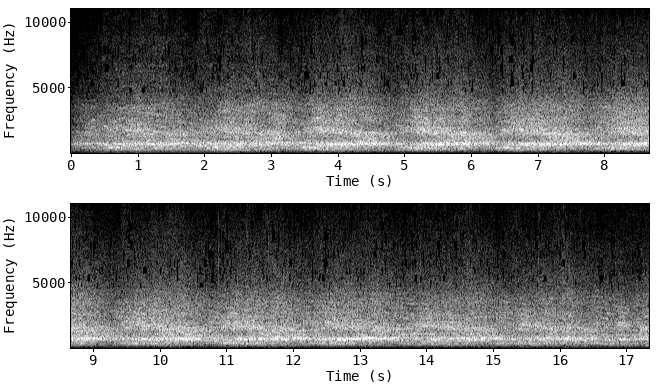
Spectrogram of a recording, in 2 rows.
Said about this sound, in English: This is the news, and within 6 minutes of the rally starting, you hear a chant begin spontaneously from the crowd that says, CNN sucks, CNN sucks. You can hear it here.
